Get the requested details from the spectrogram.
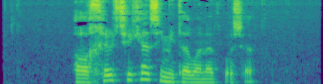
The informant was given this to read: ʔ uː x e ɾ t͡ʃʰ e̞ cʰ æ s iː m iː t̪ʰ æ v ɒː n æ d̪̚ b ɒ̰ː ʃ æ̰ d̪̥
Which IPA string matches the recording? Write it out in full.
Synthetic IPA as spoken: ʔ ɒː x e ɾ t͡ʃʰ e̞ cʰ æ s iː m iː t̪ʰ æ v ɒː n æ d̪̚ b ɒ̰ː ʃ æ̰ d̪̥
